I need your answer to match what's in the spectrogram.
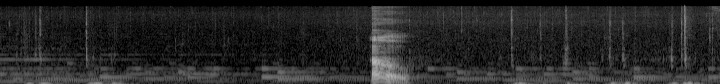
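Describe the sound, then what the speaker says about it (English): Soft patter of rain falls in the video game Floor is Jelly, faint drips and splashes scattered over a quiet background, with a brief spoken exclamation partway through. "Oh, it's raining."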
